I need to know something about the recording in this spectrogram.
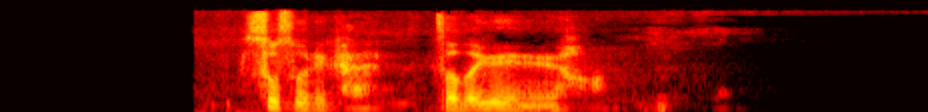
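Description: A young woman speaks quietly and coldly, close by.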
